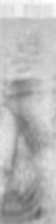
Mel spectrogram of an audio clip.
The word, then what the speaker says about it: lawyer: um is it's it it's not doesn't have the law even though it's spelled like law it doesn't have the sounds of law in it so that's i think what's usually most confusing for people with lawyer um for oi we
